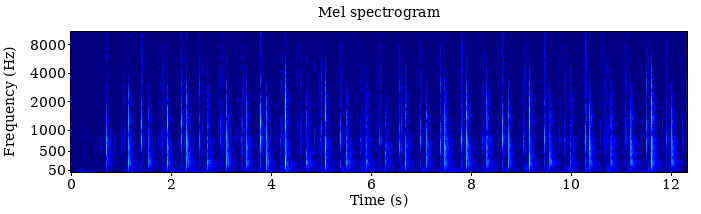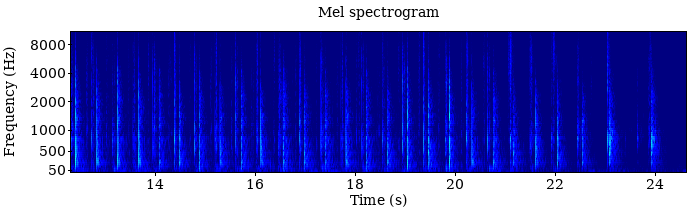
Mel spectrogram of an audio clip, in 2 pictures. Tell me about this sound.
ceramic 09c highheels run
Running on ceramic tiles: high heels. Recorded with a ZOOM H2 in a bathroom of a house, normalized with Audacity.
footstep, footsteps, steps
